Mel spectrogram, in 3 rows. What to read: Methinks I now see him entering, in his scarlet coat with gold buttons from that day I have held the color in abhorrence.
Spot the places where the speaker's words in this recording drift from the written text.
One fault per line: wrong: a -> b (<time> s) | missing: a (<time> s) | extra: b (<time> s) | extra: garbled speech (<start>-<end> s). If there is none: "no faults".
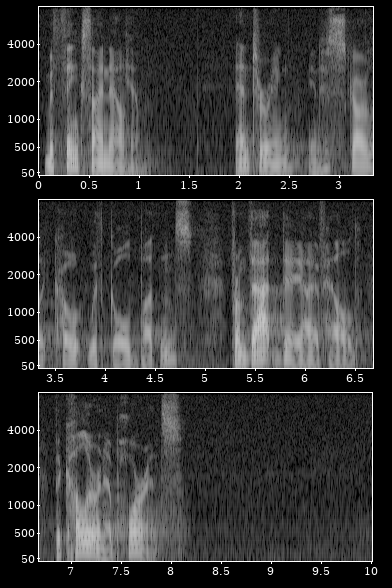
missing: see (0.8 s)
